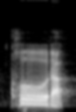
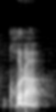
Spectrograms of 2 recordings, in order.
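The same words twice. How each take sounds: First: The first vowel is long, two beats. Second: The first vowel is short, one beat. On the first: The speaker calls it right. "코라 이렇게 이야기를 해야 돼요" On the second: The speaker calls it wrong. "코라 이렇게 되면 못 알아듣습니다"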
